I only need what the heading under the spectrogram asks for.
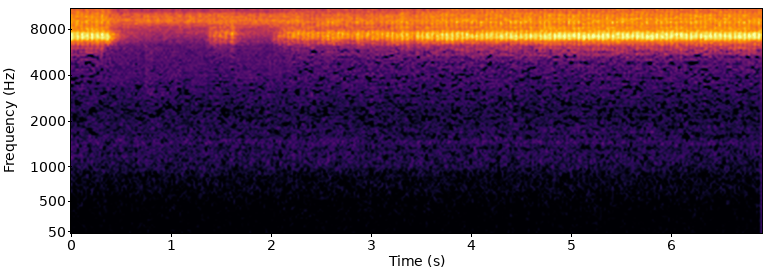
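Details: Grasshoppers with no music: a thin, very high, rapidly pulsing buzz that drops sharply after half a second, then slowly swells back to full strength over the rest of the stretch.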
